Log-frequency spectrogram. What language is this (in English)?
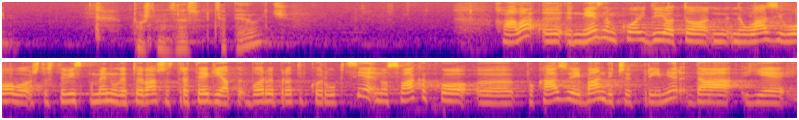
Croatian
